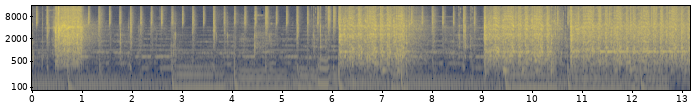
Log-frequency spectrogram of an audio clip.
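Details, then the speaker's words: Totaled 2021 Honda Civic Type R being rebuilt, missing parts; repeated bursts of steady starter cranking under music, never fires. Cranks, no start, no spark at multiple grounds; owner suspects a tripped crash sensor, unconfirmed. "as you guys saw we are not getting any sort of spark I checked from multiple different grounding points on the car"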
